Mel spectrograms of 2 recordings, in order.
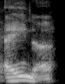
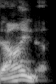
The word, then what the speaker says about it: Aina: I mean, Ola pronounces his own name in different ways. I've noticed. So I usually go with Aina, but occasionally I've dropped in an Aina because I've heard it refer to it as Aina, and I don't know.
